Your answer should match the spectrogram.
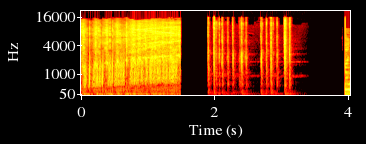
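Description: A loud noisy whoosh with a rising tone that cuts off suddenly about one and a half seconds in, then, after a brief silence, a quick run of light typing-like clicks.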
